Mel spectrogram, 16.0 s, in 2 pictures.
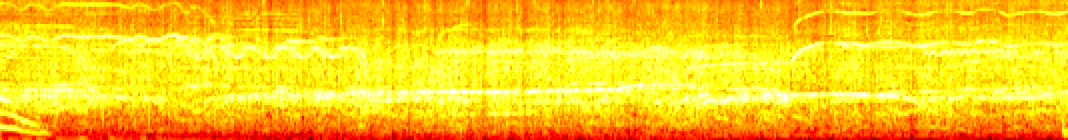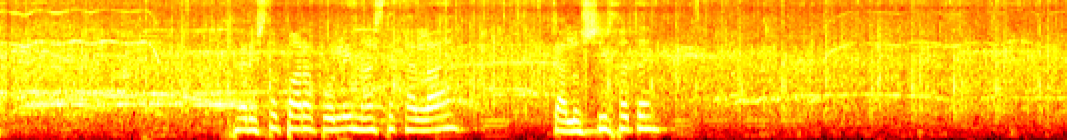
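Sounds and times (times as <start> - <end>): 
warm applause: 0.0 - 16.0
speech: 9.8 - 11.6, 12.2 - 13.1.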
